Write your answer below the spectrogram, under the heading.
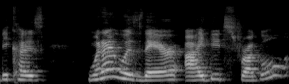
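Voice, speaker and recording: A woman with a non-native accent and ordinary pitch variation, on a very clean recording with a silent background. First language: not English. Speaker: leadership coach. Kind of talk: casual chat. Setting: live stream.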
